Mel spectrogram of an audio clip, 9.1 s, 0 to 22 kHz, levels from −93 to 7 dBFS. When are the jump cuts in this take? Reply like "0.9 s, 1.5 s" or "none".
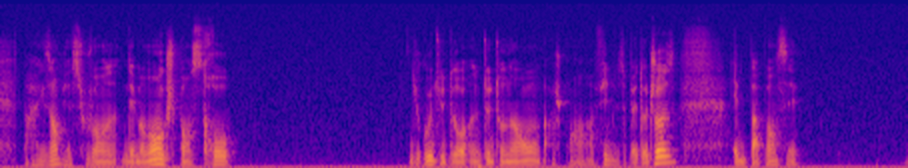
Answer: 5.4 s, 7.3 s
